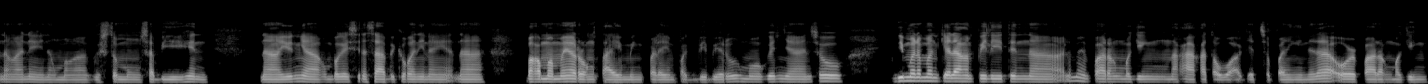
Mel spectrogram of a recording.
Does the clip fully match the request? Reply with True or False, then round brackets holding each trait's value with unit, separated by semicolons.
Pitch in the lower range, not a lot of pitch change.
True (120 Hz; 2.0 semitones)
